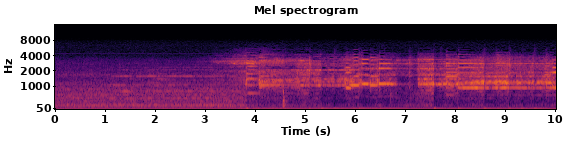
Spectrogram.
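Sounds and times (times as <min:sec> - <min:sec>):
music from small phone speaker: 0:01.2 - 0:10.0.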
